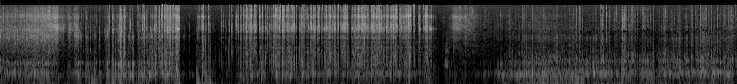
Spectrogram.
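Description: A green silicone bristled scrubber sponge is bent around the microphone while fingertips and thumbs rub and scratch across its bristled face. The result is a dense, continuous crackly patter and scratching, mostly low and muffled with a steady low hum underneath. The sound dips briefly around the middle and then resumes.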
